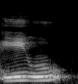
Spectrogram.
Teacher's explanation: जहाँ मुख 1/4 खुलता है वो समृत है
